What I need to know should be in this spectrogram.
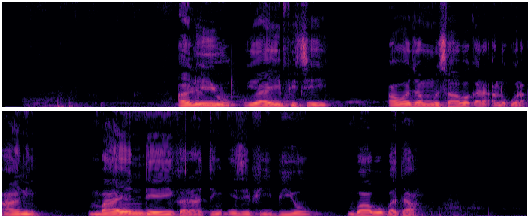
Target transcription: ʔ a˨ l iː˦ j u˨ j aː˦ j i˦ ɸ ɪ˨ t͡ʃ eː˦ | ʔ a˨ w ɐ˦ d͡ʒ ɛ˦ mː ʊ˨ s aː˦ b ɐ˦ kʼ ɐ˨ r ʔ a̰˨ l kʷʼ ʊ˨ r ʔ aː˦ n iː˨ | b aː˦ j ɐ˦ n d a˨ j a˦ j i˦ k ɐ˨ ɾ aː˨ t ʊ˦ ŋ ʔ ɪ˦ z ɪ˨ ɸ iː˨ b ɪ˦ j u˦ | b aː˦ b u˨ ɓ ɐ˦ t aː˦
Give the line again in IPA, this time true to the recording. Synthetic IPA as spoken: ʔ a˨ l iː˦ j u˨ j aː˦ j i˦ ɸ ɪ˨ t͡ʃ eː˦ | ʔ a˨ w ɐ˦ d͡ʒ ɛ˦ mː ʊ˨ s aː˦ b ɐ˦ kʼ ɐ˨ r ʔ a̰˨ l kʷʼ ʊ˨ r ʔ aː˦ n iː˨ | b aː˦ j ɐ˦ n d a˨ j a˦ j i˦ k ɐ˨ ɾ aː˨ t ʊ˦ ŋ ʔ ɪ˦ z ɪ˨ ɸ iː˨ b ɪ˦ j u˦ | b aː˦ b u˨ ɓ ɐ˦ t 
